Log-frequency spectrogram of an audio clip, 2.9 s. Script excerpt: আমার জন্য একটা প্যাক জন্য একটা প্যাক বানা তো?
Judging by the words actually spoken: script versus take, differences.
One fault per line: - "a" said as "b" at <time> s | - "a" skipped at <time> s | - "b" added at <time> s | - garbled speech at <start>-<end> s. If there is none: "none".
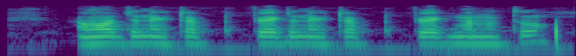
none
